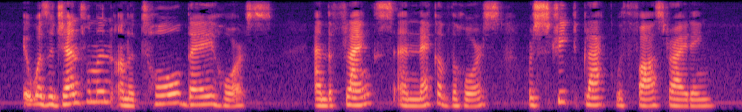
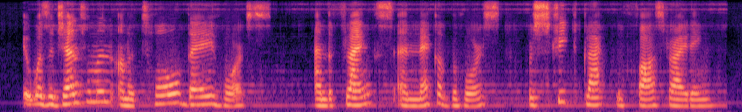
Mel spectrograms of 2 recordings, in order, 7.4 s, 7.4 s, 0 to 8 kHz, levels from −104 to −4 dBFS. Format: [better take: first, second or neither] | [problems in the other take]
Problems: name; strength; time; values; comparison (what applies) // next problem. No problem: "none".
first | noise reduction (neural separator model SepFormer DNS4)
